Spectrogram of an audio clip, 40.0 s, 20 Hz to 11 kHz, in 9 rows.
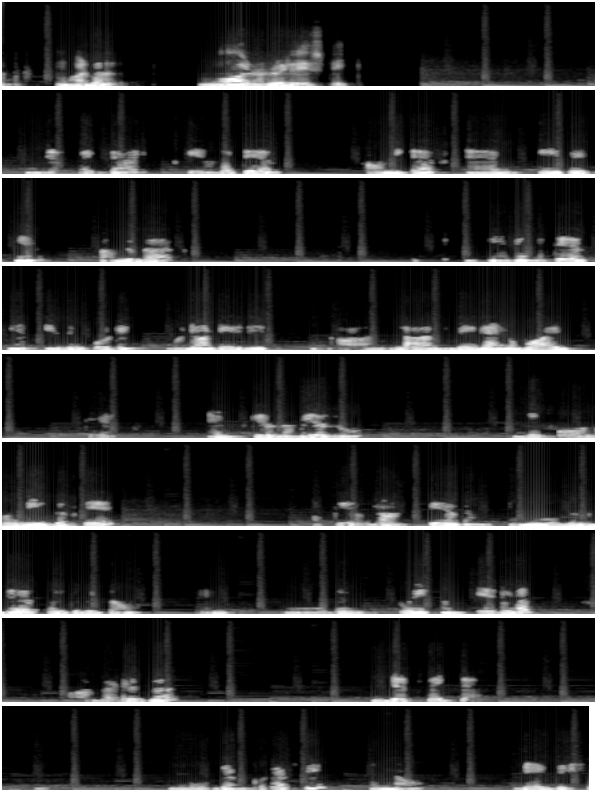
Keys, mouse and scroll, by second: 0.6 g, 6.0 e, 19.5 alt+z, 26.3 ctrl+b, 34.5 KP_1, 34.5 KP_6, 34.5 alt+z.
